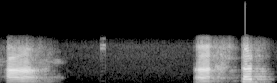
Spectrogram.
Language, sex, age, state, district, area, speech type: Sanskrit, male, 18-30, Tamil Nadu, Chennai, rural, conversation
